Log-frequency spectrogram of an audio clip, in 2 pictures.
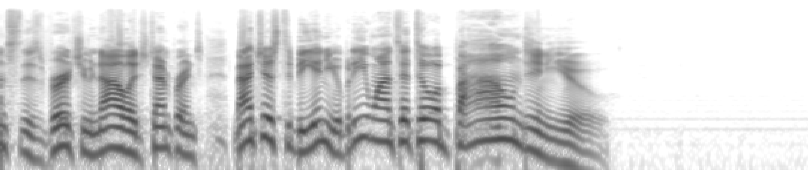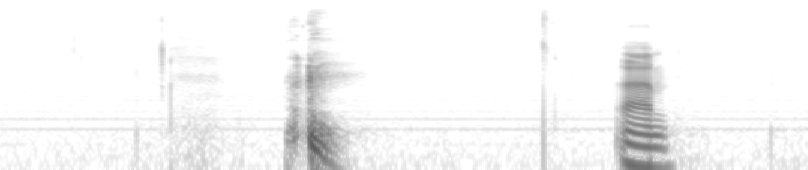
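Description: A man preaches with animation over a microphone in a large room.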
